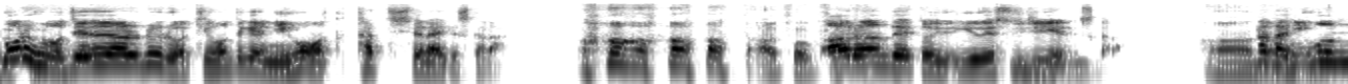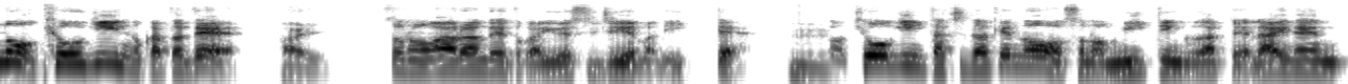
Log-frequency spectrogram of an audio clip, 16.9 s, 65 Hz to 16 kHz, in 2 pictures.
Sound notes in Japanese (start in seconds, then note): 3.6 笑い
